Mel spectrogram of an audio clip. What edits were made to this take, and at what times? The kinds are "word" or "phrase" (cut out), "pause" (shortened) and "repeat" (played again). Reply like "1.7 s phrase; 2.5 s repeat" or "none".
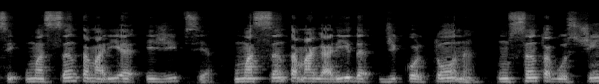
2.2 s pause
